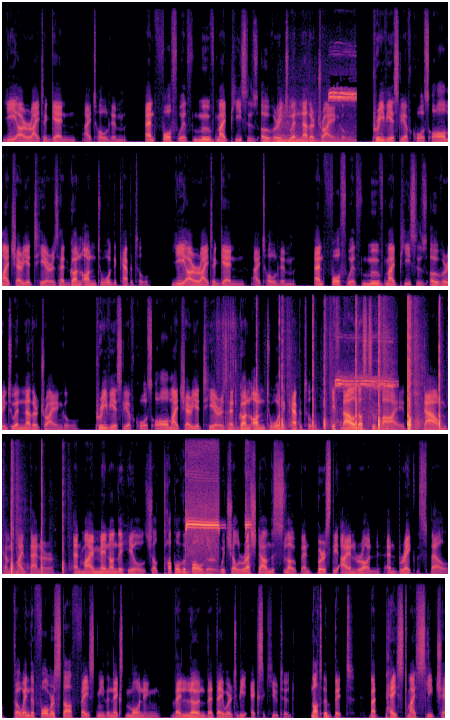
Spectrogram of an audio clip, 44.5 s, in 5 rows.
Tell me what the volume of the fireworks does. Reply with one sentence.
The loudness of the fireworks goes up, then down.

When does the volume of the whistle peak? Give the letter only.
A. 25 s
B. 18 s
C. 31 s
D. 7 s
C.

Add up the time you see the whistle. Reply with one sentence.
The whistle can be heard for 4 seconds in total.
